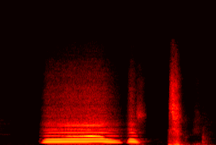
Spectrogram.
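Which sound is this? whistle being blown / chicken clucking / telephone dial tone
whistle being blown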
